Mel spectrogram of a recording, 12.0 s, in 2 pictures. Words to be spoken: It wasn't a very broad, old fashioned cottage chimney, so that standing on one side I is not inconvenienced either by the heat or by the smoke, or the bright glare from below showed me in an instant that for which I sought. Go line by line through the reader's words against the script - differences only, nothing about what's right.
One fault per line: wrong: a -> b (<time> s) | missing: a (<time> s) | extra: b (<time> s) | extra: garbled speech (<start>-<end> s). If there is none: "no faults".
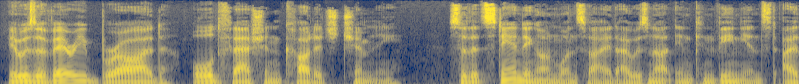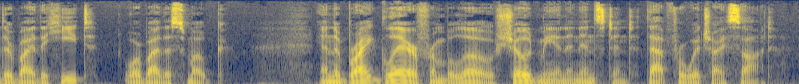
wrong: wasn't -> was (0.1 s)
wrong: is -> was (4.7 s)
wrong: or -> and (8.4 s)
